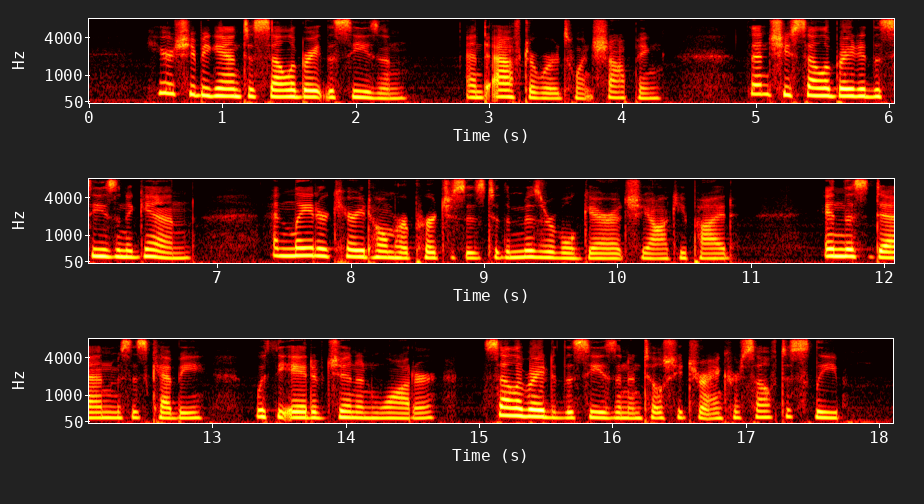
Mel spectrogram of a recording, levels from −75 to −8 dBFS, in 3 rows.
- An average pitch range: Yes, average, 4.0 semitones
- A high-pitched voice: Yes, high, 205 Hz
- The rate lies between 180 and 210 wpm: No, average, 165 wpm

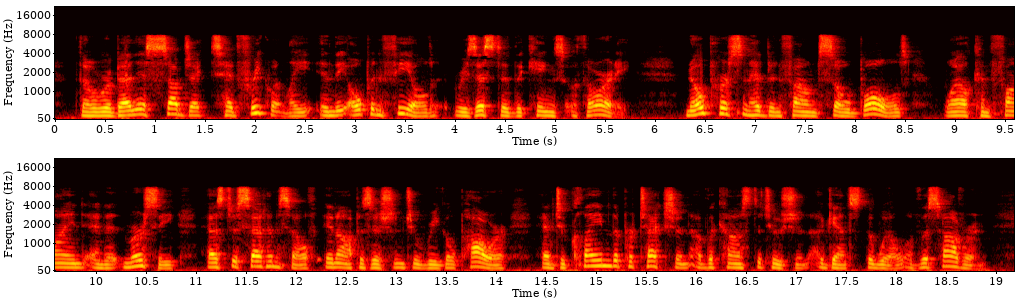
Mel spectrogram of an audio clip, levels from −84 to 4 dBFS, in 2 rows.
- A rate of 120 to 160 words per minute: Yes, average, 150 wpm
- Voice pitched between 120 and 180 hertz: Yes, medium, 140 Hz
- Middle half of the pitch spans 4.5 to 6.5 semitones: No, average, 4.1 semitones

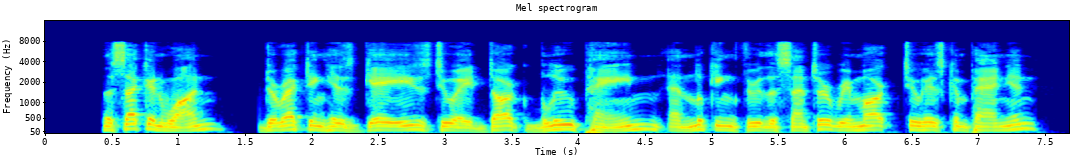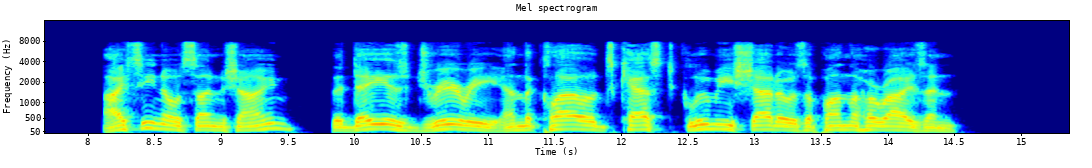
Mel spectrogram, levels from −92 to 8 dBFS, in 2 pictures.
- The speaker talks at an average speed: Yes, average, 145 wpm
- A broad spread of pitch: No, average, 3.5 semitones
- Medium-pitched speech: No, low, 120 Hz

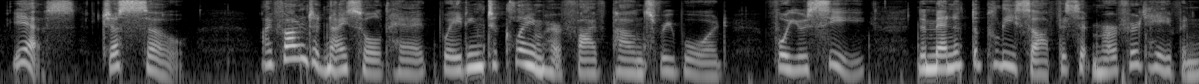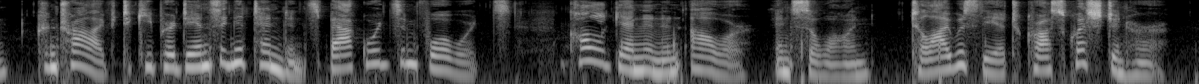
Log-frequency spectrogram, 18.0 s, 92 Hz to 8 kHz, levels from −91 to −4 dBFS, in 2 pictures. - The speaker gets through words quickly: No, average, 175 wpm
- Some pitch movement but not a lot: No, wide, 6.6 semitones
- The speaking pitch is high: Yes, high, 200 Hz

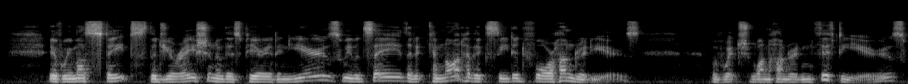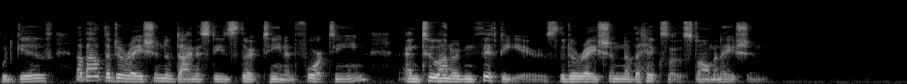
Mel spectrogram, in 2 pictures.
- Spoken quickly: No, average, 175 wpm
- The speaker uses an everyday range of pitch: Yes, average, 3.1 semitones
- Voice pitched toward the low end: Yes, low, 130 Hz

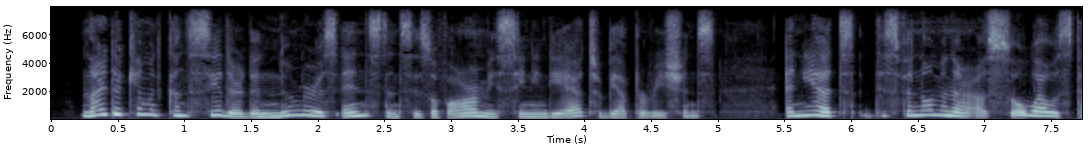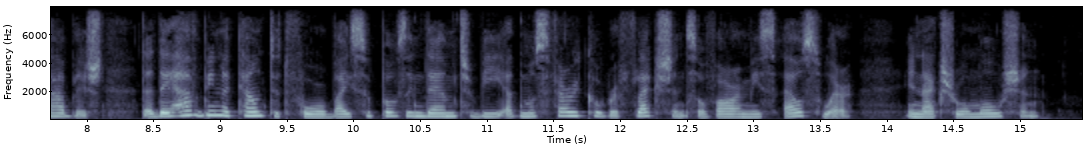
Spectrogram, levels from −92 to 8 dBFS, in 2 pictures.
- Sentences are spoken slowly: No, average, 165 wpm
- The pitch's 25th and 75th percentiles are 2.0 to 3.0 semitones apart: No, average, 4.7 semitones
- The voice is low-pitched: No, high, 245 Hz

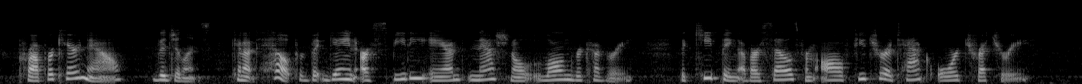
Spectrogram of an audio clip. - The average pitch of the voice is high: Yes, high, 205 Hz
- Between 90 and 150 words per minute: Yes, average, 145 wpm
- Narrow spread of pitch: No, average, 4.3 semitones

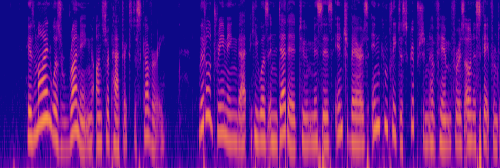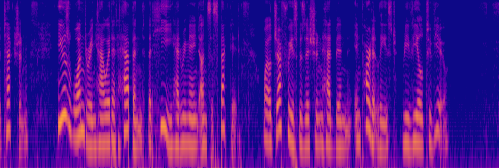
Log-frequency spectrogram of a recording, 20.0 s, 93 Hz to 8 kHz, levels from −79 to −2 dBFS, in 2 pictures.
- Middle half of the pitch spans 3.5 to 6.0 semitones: Yes, wide, 5.4 semitones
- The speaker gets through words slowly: No, average, 155 wpm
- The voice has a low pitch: No, medium, 185 Hz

